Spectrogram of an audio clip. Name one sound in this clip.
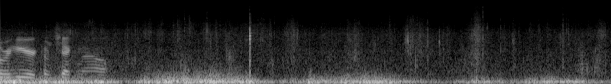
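Footsteps crunch through dry leaves and brush.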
